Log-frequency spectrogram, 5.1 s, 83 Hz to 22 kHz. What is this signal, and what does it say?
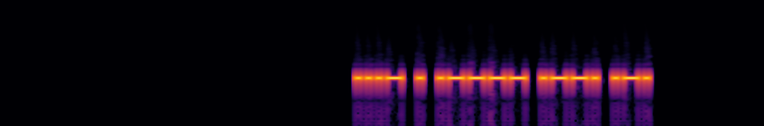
Morse code, heard as a keyed tone, about 36 wpm, 700 Hz. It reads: VE1PR
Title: DXCC-100 Call Signs - 5 Characters - Repeated 3x - 35wpm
